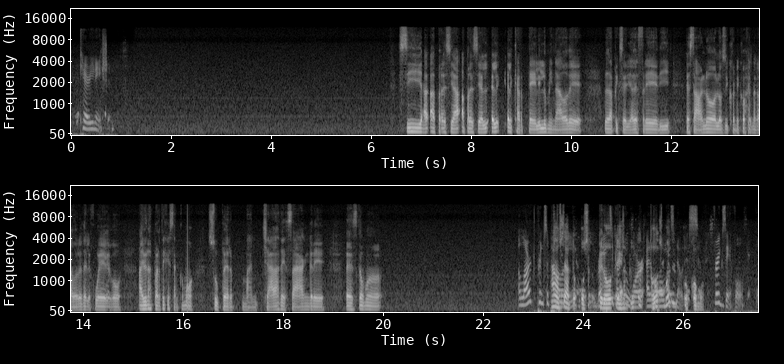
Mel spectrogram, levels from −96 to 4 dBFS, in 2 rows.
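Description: At 0.09–0.17 s there is a brief echo leak: a faint copy of the speech returns about 405 ms late, roughly 20 dB below it. This is likely a far-end loudspeaker echo that the echo canceller failed to remove. On a spectrogram it appears as a weak, delayed duplicate of the harmonic pattern.

At 16.09–16.13 s and 17.13–17.17 s, chunks play out of order. In each case a 21.33 ms chunk lands one chunk late, so the audio briefly jumbles. The waveform shows three abrupt discontinuities at each spot, and the spectrogram shows thin vertical broadband lines.

From 23.33 to 24.11 s, speech is suppressed in double talk. The level dips by up to about 20 dB, roughly 200 ms in total. This is likely the echo canceller turning everything down while both sides talk. The waveform envelope sags.

Overlapping that, echo leak returns at 23.59–24.28 s (about 15 dB down), and again shortly after at 24.86–24.91 s (about 20 dB down). 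Both arrive about 412 ms late and show as ghost harmonics offset by roughly 0.4 s.

From 24.92 to 26.22 s, suppression in double talk recurs, with drops of up to about 15 dB across roughly half a second. The signal dips, visible as notched envelope segments.

Echo leak follows again at 25.59–25.77 s (about 10 dB down, the most audible), 26.12–26.64 s (about 20 dB down) and 27.29 s to the end (about 25 dB down). Each returns around 412–413 ms after the original, as a delayed double.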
